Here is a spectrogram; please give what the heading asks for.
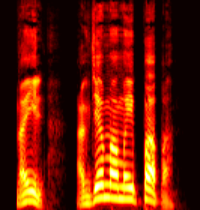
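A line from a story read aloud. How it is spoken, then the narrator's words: Full voice. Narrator (Russian): спросила Дилька полным голосом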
